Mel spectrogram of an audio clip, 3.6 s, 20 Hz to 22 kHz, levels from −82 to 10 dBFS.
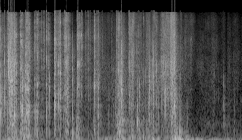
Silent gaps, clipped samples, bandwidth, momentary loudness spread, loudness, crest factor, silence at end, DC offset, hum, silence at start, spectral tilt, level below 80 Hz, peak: none; under 0.1%; over 20 kHz; 9 LU; -14 LUFS; 16 dB; 0 s; under 0.1%; none; 0 s; -0.5 dB/octave; -32 dBFS; 0 dBFS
